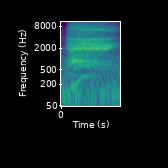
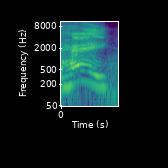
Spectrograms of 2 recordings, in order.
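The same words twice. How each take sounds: First: The word is whispered softly. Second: The word is yelled loudly. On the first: It makes the listener lean in to hear. "if I whisper to you" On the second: It shocks the listener. "yell at you and say"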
